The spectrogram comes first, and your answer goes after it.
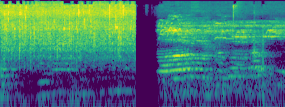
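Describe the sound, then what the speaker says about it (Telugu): Chicken fry sizzling steadily in a pan, a loud continuous frying hiss close up, broken by a brief silent gap, then returning with a stirring scrape under it. "మొత్తం చికెన్ ఫ్రై బాగా బాయిల్ అయిపోయింది"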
